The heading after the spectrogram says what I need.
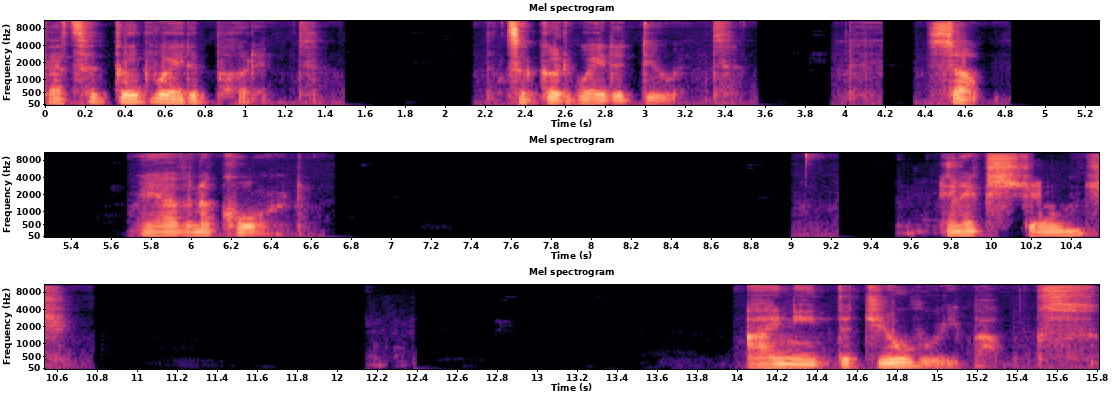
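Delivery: spirit-like voice like fallen leaves. A spirit strikes a deal inside the player's mind, in a voice like fallen leaves. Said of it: "She says, / and you hear inside your mind a voice like fallen leaves, / and you hear inside your mind a voice like fallen leaves".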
